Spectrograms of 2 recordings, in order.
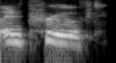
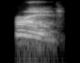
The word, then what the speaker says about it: improved: the same it's close it's with the D though so improved improved yeah so not improving improved yeah and I actually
